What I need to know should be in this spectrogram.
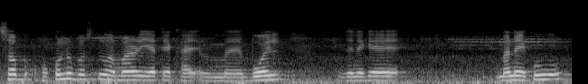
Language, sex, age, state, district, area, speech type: Assamese, female, 60+, Assam, Tinsukia, rural, spontaneous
